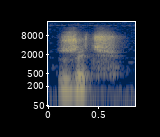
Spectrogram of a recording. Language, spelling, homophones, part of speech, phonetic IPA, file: Polish, żyć, rzyć, verb, [ʒɨt͡ɕ], Pl-żyć.ogg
